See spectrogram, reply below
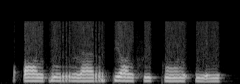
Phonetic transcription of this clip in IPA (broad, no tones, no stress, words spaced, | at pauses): ʔɒlɓur lærpʲɒlfi kõlʔil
